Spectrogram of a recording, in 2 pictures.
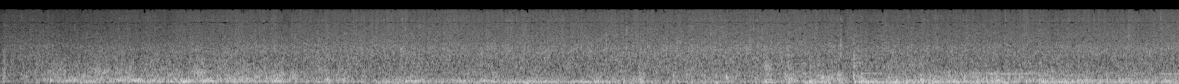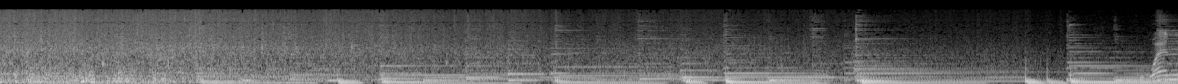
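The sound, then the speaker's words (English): Heavy, steady rain on a hillside hisses loudly with low rumbling underneath, then music with sustained tones and plucked notes gradually rises through the downpour. “So this is off his … album, um, on a hillside in the rain.”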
